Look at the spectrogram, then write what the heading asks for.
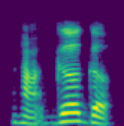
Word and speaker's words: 哥: Elder brother 哥 is Gaga. Gaga, Gaga. 哥， right? Gaga.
